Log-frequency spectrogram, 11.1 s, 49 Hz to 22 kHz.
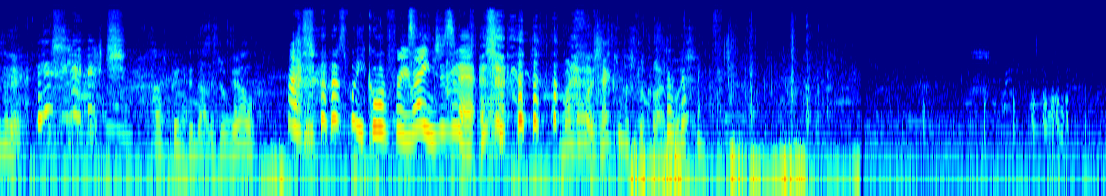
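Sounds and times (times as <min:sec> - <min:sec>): wind rumble on microphone: 0:06.1 - 0:08.6
hen clucking: 0:09.2 - 0:11.0.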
